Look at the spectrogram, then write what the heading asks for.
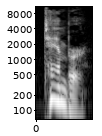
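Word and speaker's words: timbre: moaned in a hollow timber timber is how to pronounce that i i just found that out for neither he nor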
